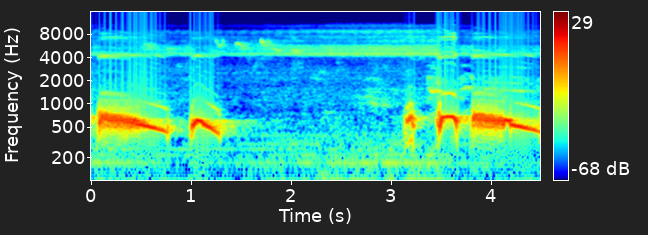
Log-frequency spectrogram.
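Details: Spotted dove decoy call used to train doves to coo: a long descending coo and a short arched one, a silent gap, then clipped notes leading into another long falling coo. A high whine persists.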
